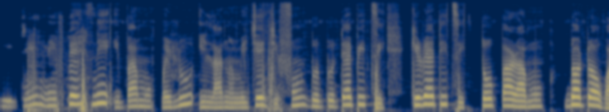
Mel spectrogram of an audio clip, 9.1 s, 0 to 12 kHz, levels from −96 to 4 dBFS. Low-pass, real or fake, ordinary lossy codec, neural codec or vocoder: 10.8 kHz; real; none; none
